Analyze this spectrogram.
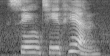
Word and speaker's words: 星期天: And Sunday is an exception. It gives us two choices. We can pronounce this as 星期日 or 星期天.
